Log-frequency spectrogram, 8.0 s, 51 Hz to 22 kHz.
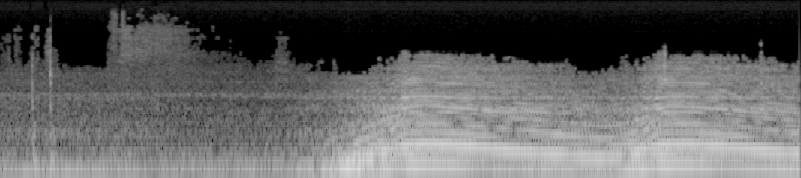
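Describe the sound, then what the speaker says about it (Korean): A Genesis GV70 diesel engine idles quietly, then its active engine sound design swells into a deep, synthesized-sounding drone at about three seconds, rising and falling in pitch like revving through gears. "액티브 사운드 디자인이 나와요"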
